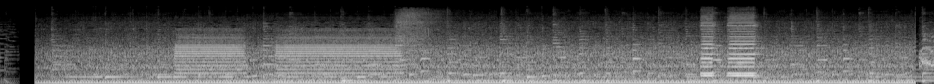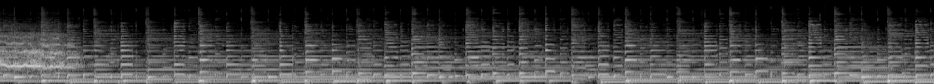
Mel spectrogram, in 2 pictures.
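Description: Electronic sound effects from a toy pickup truck: a steady low engine rumble with a few horn honks and short beeps. About nine seconds in, music with a steady beat takes over.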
